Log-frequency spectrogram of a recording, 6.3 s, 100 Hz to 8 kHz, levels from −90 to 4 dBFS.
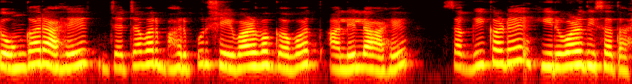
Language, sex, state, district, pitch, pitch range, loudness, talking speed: Marathi, female, Maharashtra, Pune, 255 Hz, 235-280 Hz, -17 LUFS, 125 wpm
